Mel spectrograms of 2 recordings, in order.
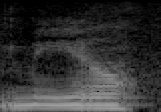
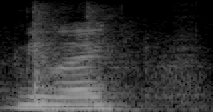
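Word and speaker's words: Miele: We've got meal. I think I just mispronounced that. Mealy.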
